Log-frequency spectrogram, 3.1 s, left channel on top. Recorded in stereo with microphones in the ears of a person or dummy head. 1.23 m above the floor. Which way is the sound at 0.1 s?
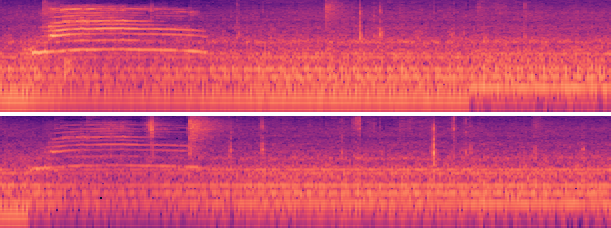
60° left (ahead or behind).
